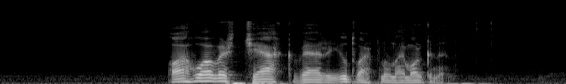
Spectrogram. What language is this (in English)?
Faroese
